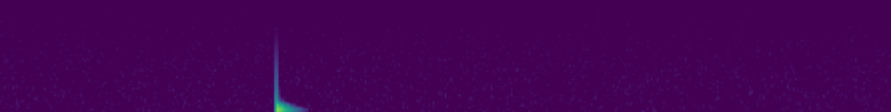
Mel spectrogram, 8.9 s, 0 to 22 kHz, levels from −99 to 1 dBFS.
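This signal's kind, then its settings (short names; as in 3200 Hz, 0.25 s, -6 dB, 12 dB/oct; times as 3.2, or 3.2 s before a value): skin hit, lowest mode 103 Hz, decay 0.24 s, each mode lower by 3.5 dB, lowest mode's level -11.5 dB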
